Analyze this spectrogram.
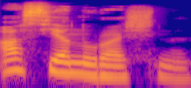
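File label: "асъянурасьны" Komi, female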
